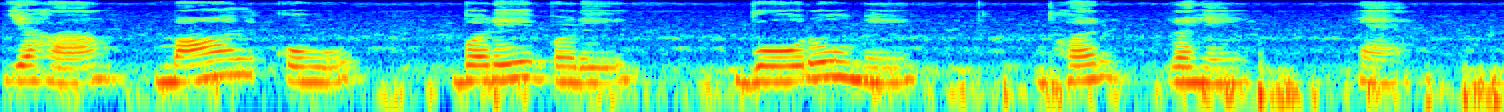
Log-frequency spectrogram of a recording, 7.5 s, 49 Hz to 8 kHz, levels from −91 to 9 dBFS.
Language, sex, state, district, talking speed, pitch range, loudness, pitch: Hindi, male, Rajasthan, Bikaner, 80 wpm, 185-215 Hz, -16 LUFS, 200 Hz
